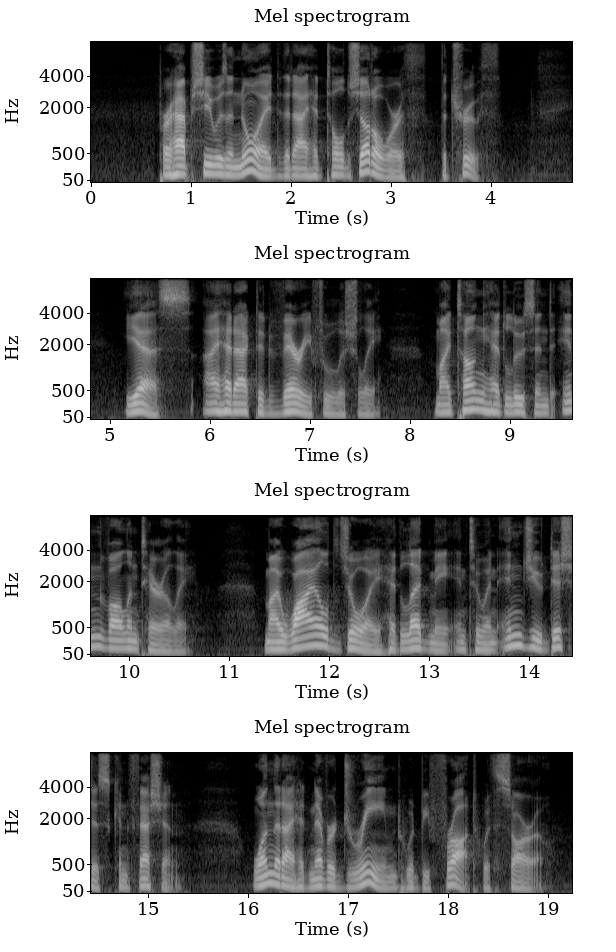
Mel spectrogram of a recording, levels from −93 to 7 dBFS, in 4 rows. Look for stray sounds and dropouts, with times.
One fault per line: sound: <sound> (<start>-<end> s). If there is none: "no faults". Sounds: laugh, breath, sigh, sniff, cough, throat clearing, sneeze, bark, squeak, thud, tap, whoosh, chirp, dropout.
no faults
